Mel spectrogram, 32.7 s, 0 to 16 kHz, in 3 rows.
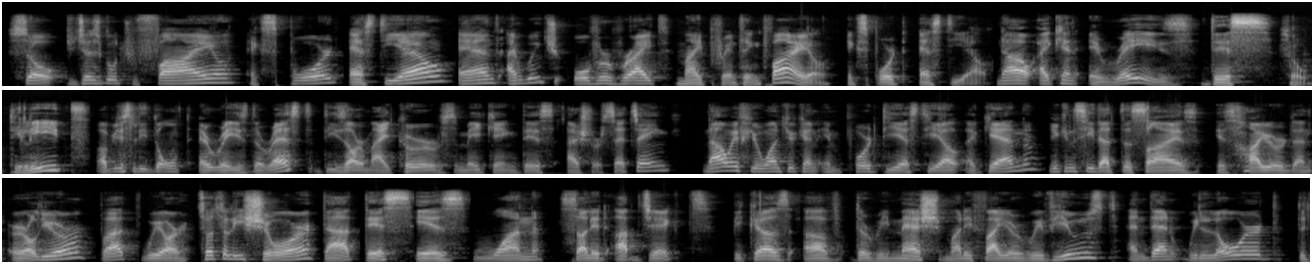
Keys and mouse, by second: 0.9-3.0 drag, 10.7 Delete, 11.8 middle click, 16.7-18.6 drag, 26.0 KP_Divide, 27.3-32.7 middle drag.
